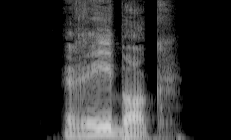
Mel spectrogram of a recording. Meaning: roebuck (a male roe deer)
- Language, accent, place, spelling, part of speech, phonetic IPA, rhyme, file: German, Germany, Berlin, Rehbock, noun, [ˈʁeːbɔk], -eːbɔk, De-Rehbock.ogg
